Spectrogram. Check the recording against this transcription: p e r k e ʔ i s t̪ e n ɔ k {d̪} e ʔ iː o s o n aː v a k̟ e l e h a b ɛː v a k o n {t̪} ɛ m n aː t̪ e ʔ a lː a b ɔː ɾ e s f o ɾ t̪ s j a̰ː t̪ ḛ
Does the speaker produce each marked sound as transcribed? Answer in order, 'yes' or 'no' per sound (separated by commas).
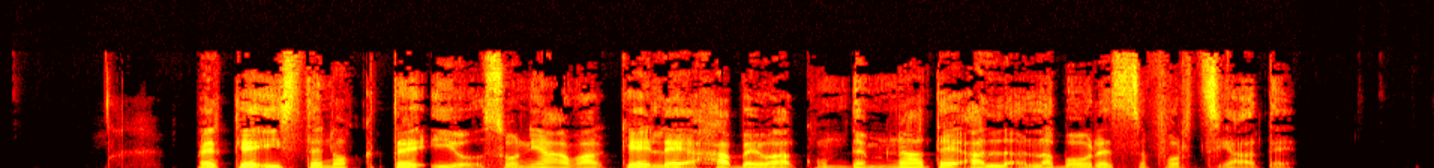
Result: no, no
